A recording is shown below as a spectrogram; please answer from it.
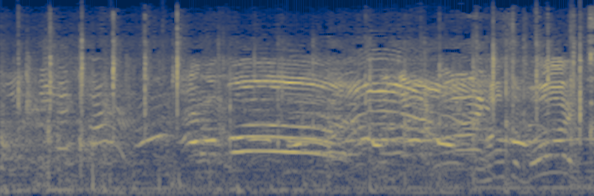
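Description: Several voices shouting and cheering from the crowd and dugout as runners cross home plate, with scattered sharp claps or clicks.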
